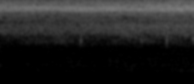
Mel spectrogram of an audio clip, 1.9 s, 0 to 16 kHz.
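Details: Airbrush at about 35 psi loaded with a drop of cheap unthinned Delta Ceramcoat craft acrylic for repainting a crankbait lure: just a steady high airy hiss with no paint spitting; the thick paint isn't feeding, air only.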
